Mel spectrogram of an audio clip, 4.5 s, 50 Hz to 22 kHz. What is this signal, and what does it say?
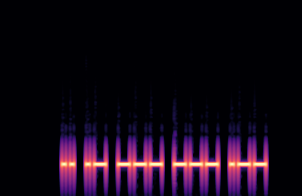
Morse code, heard as a keyed tone, about 20 wpm, 700 Hz. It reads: IAOOW
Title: Code Groups - 5 Letters - 20wpm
